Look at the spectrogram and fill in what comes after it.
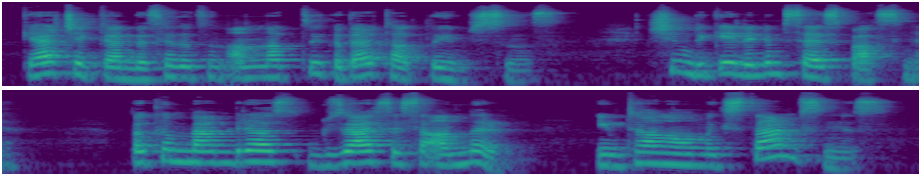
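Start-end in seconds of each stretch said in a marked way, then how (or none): none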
